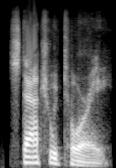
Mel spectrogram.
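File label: "statutory", American English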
